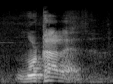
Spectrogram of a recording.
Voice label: thick, Gta

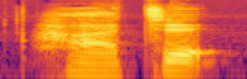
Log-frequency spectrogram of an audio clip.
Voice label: "haace", Apatani

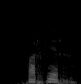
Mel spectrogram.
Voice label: "farfir", Biak

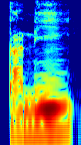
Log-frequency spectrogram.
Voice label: "taniñ", Apatani

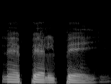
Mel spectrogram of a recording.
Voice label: "nepelpei", Aneityum; bushes

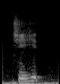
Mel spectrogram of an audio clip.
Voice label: lightening, chamacoco

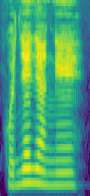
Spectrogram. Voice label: "kozañ zaqe", Apatani

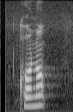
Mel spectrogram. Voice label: "Pueblo", Q'anjob'al

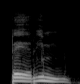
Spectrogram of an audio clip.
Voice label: "perim", Roon

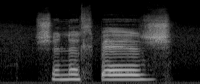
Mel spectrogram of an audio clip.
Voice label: boil it 2nd person singular, Navajo

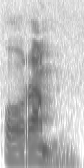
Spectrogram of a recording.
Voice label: "oram" stone, Yawa

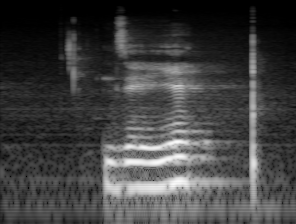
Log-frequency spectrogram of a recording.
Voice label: "ear", ndau

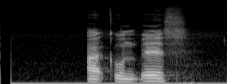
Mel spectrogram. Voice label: poqomchi; hijo de hombre

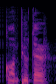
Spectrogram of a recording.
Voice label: "kompyutar", apatani

